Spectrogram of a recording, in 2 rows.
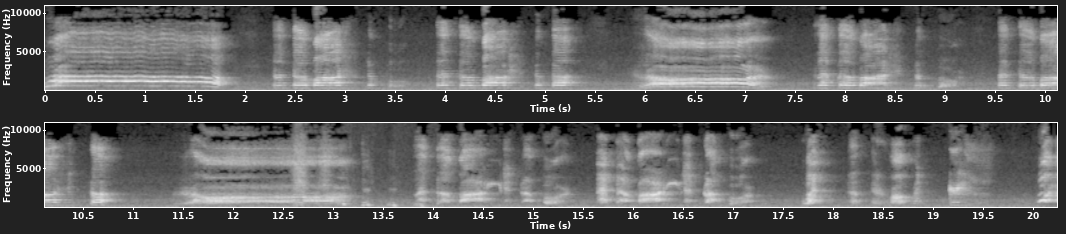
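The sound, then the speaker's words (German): A parrot squawks out rock song lyrics in a shrill, strained voice in a 2010 viral video, delivering loud, sung phrases in short bursts with brief pauses between them. “ist ein Video viral gegangen, wie ein Papagei die Textzeilen von … singt”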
